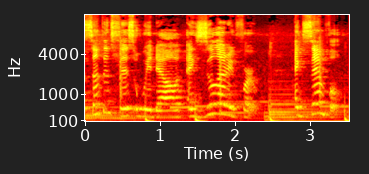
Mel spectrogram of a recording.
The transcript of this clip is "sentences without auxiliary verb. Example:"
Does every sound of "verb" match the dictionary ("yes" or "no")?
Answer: no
